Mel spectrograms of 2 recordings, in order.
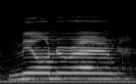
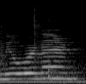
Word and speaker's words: milrinone: Dopamine, dobutamine, milneuron. And you'll probably want to keep this one in mind, milrinone. I said it wrong, milrinone.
